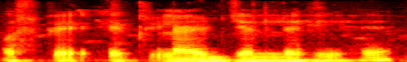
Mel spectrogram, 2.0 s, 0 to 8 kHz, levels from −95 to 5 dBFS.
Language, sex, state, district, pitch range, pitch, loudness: Hindi, male, Uttar Pradesh, Lucknow, 80-95 Hz, 80 Hz, -17 LUFS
